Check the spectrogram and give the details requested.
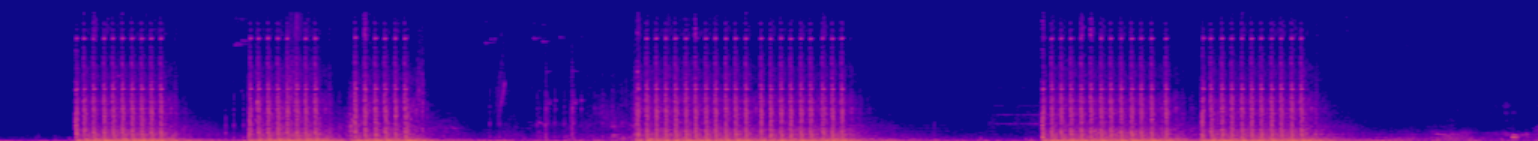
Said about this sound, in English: Let me shoot a guard.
